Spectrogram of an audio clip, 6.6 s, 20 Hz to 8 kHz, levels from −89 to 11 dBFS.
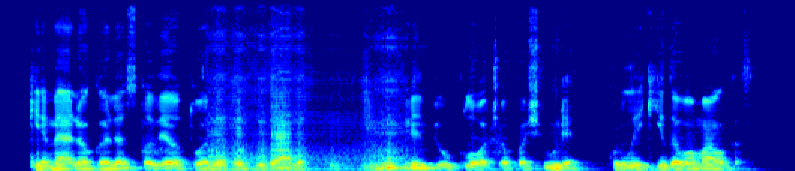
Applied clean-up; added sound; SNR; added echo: neural separator model SepFormer DNS4.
